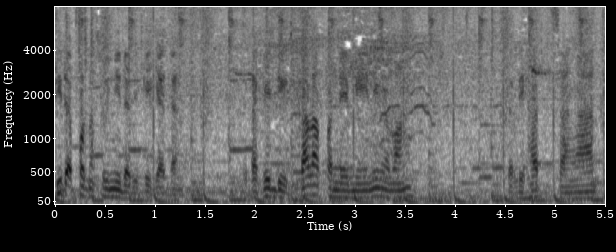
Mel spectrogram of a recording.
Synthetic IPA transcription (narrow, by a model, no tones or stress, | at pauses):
t̪idaʔpɔrnasuɲidaɾikəɡiat̪a̰n | t̪ət̪apidikalapandemiːnimemaŋ | t̪ərliɦat̪̚saŋat̪̚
